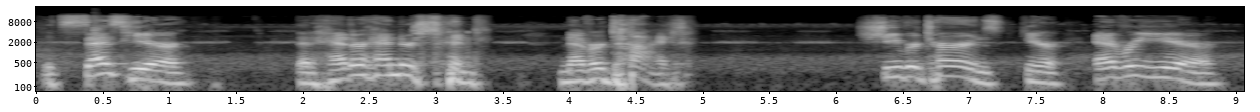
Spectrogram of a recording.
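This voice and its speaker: Young male stoner thrill-seeker played by a man, lightly high voice, loose slangy delivery, faint night noise. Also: animated, slow, pauses often, fairly bright tone. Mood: excited, amused. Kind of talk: dramatic reading, casual slangy dialogue.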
